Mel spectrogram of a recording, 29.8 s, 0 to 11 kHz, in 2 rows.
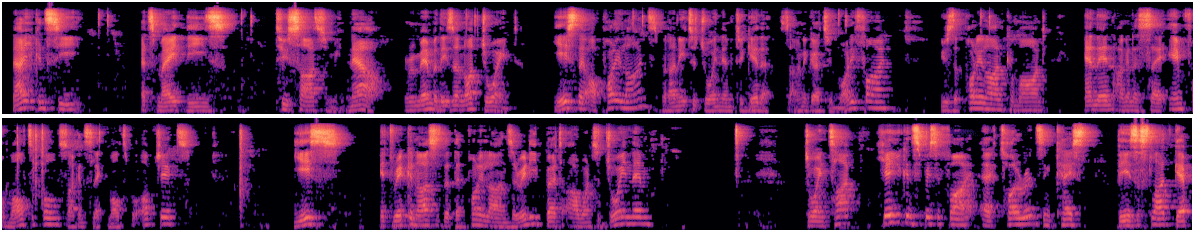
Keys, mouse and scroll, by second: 1.3 click, 1.9 Escape, 3.1 click, 3.4 Escape, 5.9 click, 6.7 Escape, 8.0 click, 8.3 Escape, 10.5 click, 12.3 click, 14.9 m, 16.1 click, 17.2 click, 22.4 click, 26.4 click.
